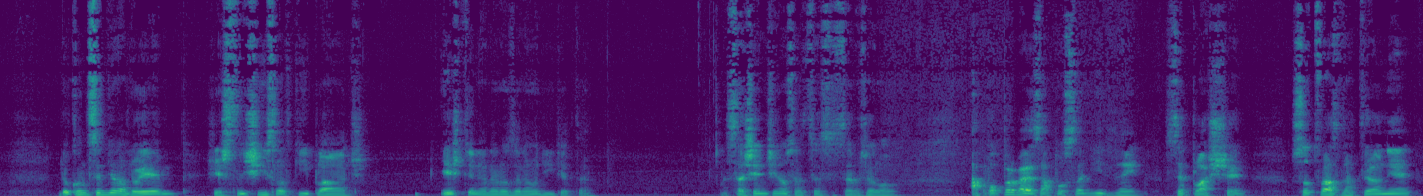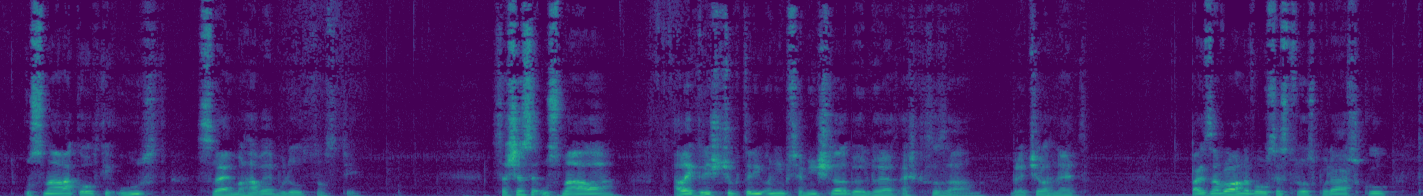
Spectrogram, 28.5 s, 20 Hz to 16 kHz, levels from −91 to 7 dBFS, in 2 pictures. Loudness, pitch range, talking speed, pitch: -32 LUFS, 95-125 Hz, 105 wpm, 110 Hz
